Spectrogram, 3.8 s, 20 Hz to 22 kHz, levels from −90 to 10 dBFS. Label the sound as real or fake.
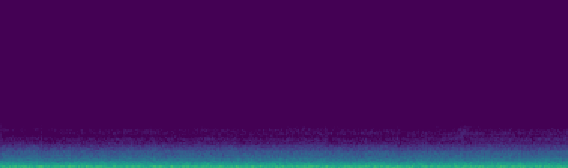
real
